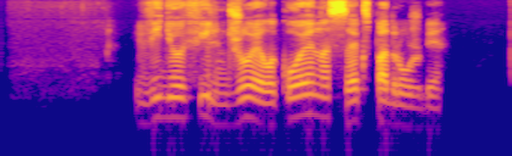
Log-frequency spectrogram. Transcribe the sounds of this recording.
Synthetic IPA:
vʲidʲɪofʲilʲmdʐoɪlˠəkoɪnəsɛkspɐd̪ɾuʐbʲɪ

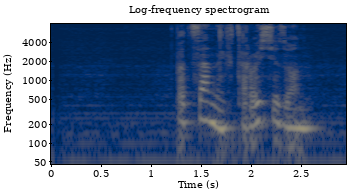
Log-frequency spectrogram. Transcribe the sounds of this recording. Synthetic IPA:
pɐt̪sanːɨft̪ʰaɾo̞jsʲezon

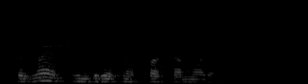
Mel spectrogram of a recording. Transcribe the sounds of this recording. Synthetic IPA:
t̪ɨznajɪʂɪnʲtʲɪɾʲe̞snɨjəfakt̪ɐmo̞ɾʲɪ

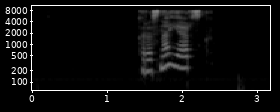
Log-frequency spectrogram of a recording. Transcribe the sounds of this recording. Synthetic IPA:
kʰɾasnajarskʼ

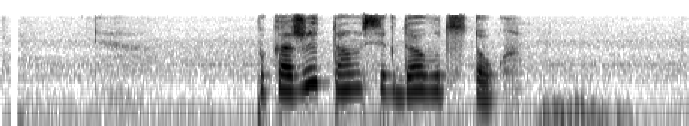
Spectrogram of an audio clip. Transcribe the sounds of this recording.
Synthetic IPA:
pəkɐʐɨt̪amfsʲɪɡd̪avut̪st̪ok

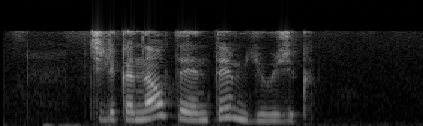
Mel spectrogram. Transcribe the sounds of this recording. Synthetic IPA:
tʲelʲekanalˠt̪eent̪emjuzʲik

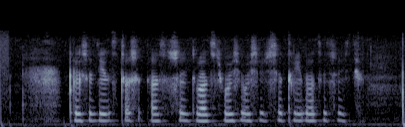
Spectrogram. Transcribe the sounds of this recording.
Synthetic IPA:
plʲusɐd̪ʲivʲɛt̪st̪oʂd̪vat̪sə̥tʲʂɛsʲt̚ʲd̪vat̪sə̥tʲvosʲɪmvosʲɪmɪsʲɔt̪ːɾʲid̪vat̪sətʲʂɛsʲtʲ

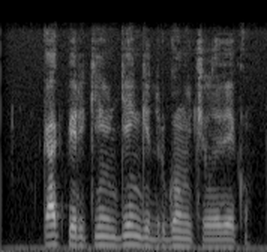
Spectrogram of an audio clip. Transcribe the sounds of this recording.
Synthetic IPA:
kak̚pʲɪɾʲɪkʲinʊt̚ʲdʲeŋʲɡʲɪd̪ɾʊɡomʊt͡ɕɪlˠɐvʲekʊ

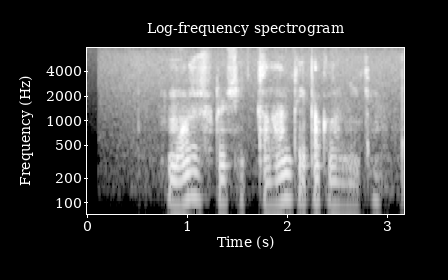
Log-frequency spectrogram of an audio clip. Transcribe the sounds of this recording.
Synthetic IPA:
mɔʐəʂfklʲut͡ʂit͡sʲt̪alˠant̪ɨipaklˠɔnʲːikʲi

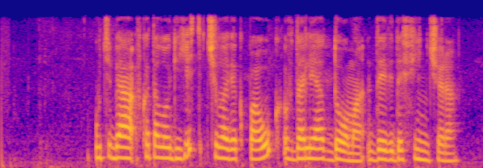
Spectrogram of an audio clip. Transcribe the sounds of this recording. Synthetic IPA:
ʊtʲɪbʲafkət̪ɐlˠoɡʲɪːjesʲtʲt͡ɕɪlˠɐvʲe̞kpɐukvd̪ɐlʲeɐd̪ːo̞məd̪evʲɪd̪əfʲinʲt͡ɕɪɾə

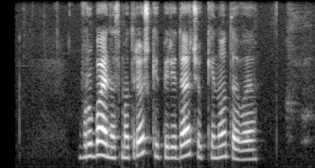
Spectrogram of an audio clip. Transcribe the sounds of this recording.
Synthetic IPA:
vrʊbajnəsmɐt̪ɾʲoʂkʲɪpʲɪɾʲɪd̪at͡ɕʊkʲɪnot̪ɛvɛ

